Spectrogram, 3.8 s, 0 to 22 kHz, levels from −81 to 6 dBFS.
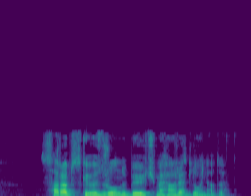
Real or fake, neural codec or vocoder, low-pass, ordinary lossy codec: real; none; 7.2 kHz; AAC, 32 kbps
